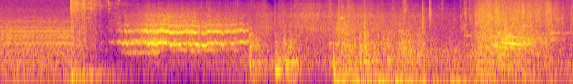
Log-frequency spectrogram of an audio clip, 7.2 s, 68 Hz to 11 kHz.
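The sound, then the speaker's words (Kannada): Tires screech as a car speeding at about 160 km/h skids out of control toward a barrier after its windshield is shattered. A loud, sustained roar carries squealing tones through the middle and again near the end. “ಅಚಾನಕ್ಕಾಗಿ ಕಾರ್ನ windshield ಚೂರು ಚೂರಾಗಿ ಹೋಗಿತ್ತು ನಿಯಂತ್ರಣ ತಪ್ಪಿದ ಮನುಷ್ಯ ಅತಿವೇಗದಲ್ಲಿ ಬ್ಯಾರಿಯರ್ಗೆ ಡಿಕ್ಕಿ ಹೊಡೆದು ಕಾರನ್ನು ತಲೆ ಕೆಳಗೆ ನಿಲ್ಲಿಸಿದ್ದ”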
